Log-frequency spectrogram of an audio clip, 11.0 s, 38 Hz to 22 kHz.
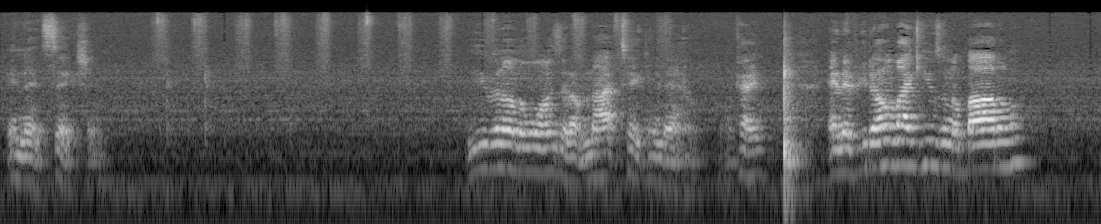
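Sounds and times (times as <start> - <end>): mist sprayer spritzing hair: 1.5 - 6.9.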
